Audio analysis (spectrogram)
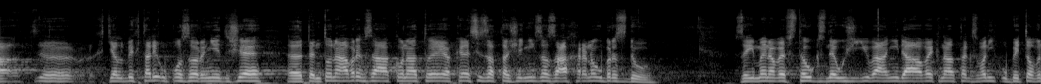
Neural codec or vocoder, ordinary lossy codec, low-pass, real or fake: vocoder, 44.1 kHz, 128 mel bands every 512 samples, BigVGAN v2; MP3, 64 kbps; 14.4 kHz; fake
